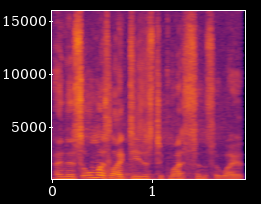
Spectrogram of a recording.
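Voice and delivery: usual speaking voice

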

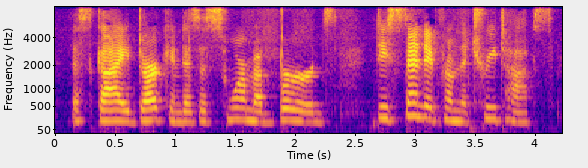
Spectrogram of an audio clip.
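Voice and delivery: usual speaking voice

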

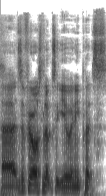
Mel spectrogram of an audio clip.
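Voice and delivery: usual speaking voice

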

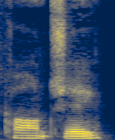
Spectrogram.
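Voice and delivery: ordinary delivery

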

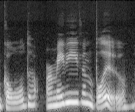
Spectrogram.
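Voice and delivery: ordinary talk, nothing marked

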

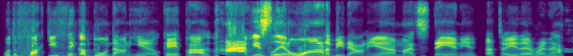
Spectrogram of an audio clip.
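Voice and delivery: loud, indignant put-on Boston accent. Visitor scaring off Texans, brash Boston accent. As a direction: snap back as a mouthy Bostonian. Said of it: "rather get the Boston accent".

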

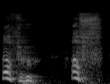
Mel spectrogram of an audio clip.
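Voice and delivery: words cut off by loud fake sneezes; high, hammed-up allergy attack; mock sneezing fit. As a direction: try to talk through repeated sneezes. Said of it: "breaking out in sneezing fits".

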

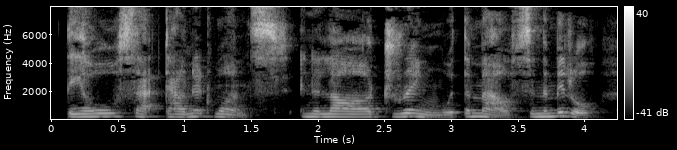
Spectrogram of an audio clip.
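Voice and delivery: ordinary delivery

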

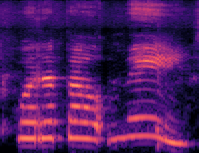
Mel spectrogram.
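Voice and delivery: mildly hammed-up sadness; sad. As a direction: ask it like a left-out little heroine. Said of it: "said Dorothy sadly".

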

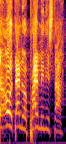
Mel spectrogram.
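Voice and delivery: loud pleading cry; anguished cry. Acted. King crying to Daniel by his title, loud and anguished. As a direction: call out loud with grief. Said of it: "he cried in a voice of anguish".

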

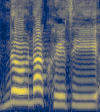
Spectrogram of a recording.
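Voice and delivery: imitated flustered correction; hasty backtracking. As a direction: rush to take it back. Retold Kristoff hastily backtracking.

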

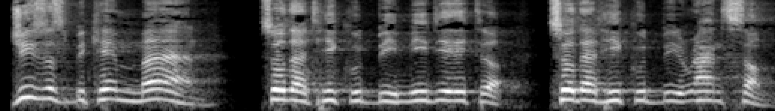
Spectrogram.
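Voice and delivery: ordinary delivery

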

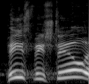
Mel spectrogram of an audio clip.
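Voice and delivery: loud, high command to the storm. Acted. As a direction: call it out with authority over the waves. Voicing Jesus commanding the sea.

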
